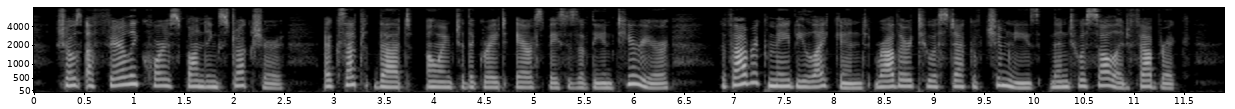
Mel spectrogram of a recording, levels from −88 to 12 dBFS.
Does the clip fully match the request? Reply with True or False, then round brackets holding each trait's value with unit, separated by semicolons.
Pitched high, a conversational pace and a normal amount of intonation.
True (200 Hz; 165 wpm; 4.7 semitones)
